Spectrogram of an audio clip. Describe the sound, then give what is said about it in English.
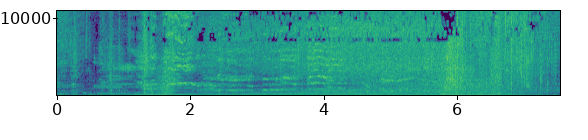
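Explosions in a video game, with two heavy booming bursts of broad noise rising out of a dense, continuous wash of game sound and rumble. “That thing just exploded”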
